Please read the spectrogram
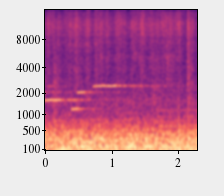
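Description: Background music: a melody of held high notes stepping from pitch to pitch over a dense, steady low accompaniment.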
